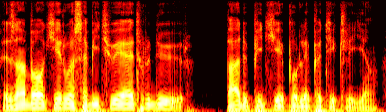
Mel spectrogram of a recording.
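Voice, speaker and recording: An old, shrewd banker, as a man reads him, speaking slow and low, calm and weighing each word. The voice is deep and close, with a dry sound. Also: no room sound. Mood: measured. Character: old cunning male banker, tender with his nephew.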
